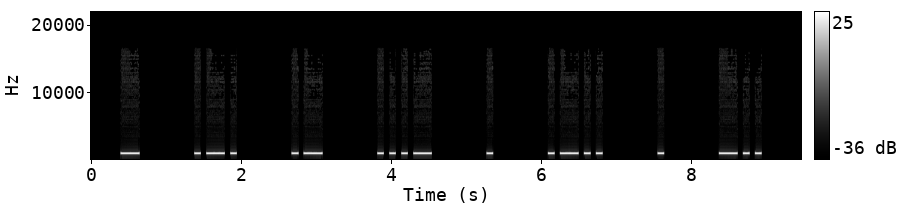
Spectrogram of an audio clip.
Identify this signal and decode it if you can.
Morse code, heard as a keyed tone, about 15 wpm, spaced as for 8 wpm, 1000 Hz. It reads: TRAVELED
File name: qotdfiles / 8wpm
